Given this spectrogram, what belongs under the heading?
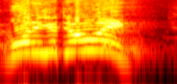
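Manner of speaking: husband demanding what his wife is doing; serious demand. Retold or imitated. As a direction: confront her over the sandwich. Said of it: "Jason's like".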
